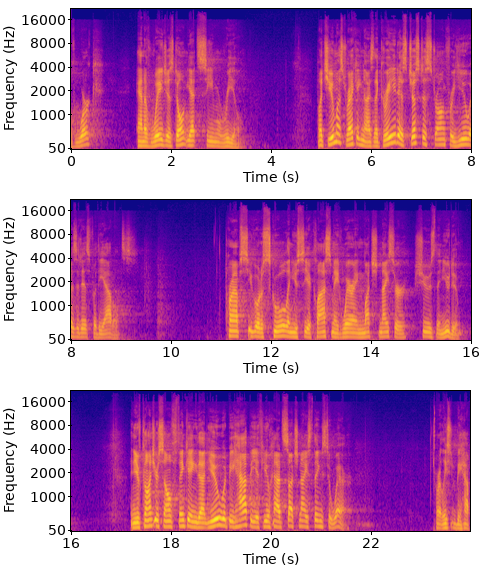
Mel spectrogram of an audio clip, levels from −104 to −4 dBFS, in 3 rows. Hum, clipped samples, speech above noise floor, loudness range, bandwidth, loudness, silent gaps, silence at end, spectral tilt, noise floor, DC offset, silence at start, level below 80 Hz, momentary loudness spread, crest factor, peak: none; under 0.1%; 47 dB; 9 LU; 18 kHz; -19 LUFS; none; 0.05 s; -4.5 dB/octave; -67 dBFS; under 0.1%; 0 s; -54 dBFS; 11 LU; 20 dB; 0 dBFS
